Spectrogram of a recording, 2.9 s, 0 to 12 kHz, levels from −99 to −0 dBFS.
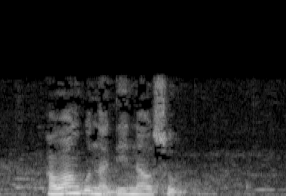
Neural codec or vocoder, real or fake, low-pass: none; real; 7.2 kHz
